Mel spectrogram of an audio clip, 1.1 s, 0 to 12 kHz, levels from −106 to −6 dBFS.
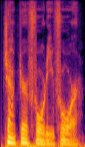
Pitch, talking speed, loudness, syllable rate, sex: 85 Hz, 155 wpm, -19 LUFS, 4.9 syllables/s, male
